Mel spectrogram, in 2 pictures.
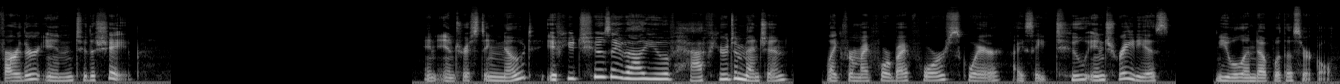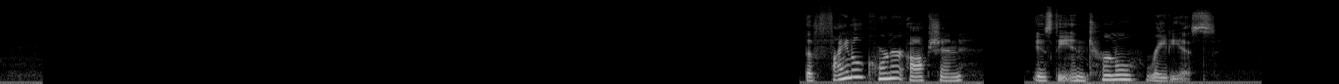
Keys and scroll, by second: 0.1 1, 9.5 2.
